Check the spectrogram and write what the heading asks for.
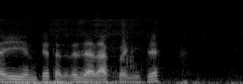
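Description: A man speaking for about a second and a half, then stopping.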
